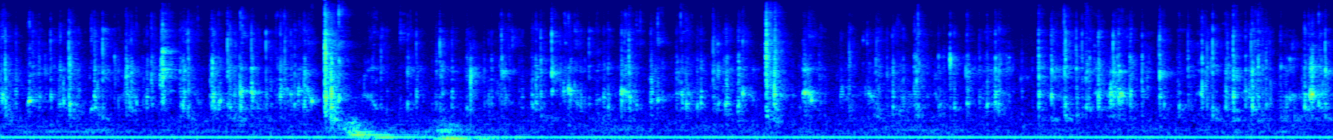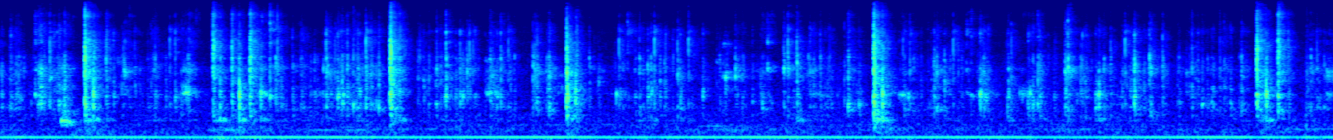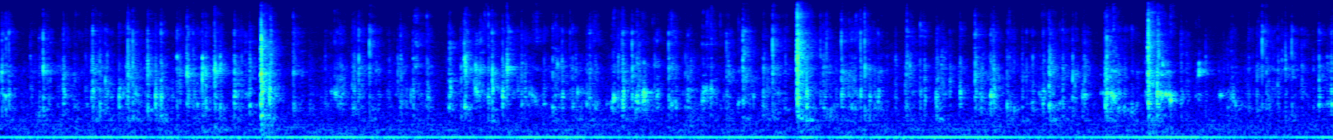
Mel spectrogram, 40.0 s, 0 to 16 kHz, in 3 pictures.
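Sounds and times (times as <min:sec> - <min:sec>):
computer keyboard typing: 0:00.0 - 0:39.9.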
